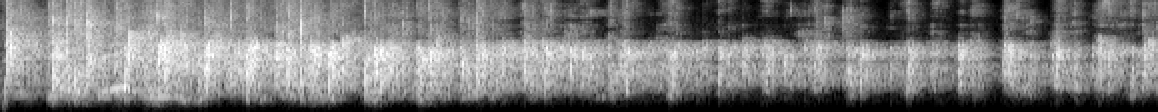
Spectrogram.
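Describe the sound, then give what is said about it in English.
An audience claps at a presentation event in a quick, dense patter of sharp hand claps that continues at a fairly even level and fades only slightly toward the end. “I think we can all clap for them”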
